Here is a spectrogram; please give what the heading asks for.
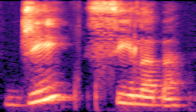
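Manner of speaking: "dissílaba" slowly, "di" held apart from "sílaba"; broken up slowly. Shown as a demonstration. Teacher naming the class for children, "dissílaba" slowly broken up. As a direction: pause after "di" in "dissílaba". Teacher sounds out the new term.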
